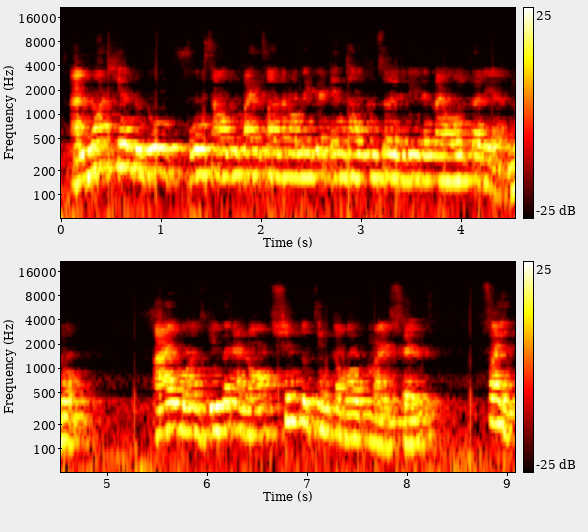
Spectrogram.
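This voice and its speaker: A man's voice: fairly high pitch, darkish tone. North indian guy giving an earnest testimonial talk, repeats himself for emphasis, really echoey and far from the mic. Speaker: eye surgeon giving a testimonial speech. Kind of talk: informal public speech, personal testimonial. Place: echoey hall. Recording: very echoey hall, distant mic, faint noise.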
